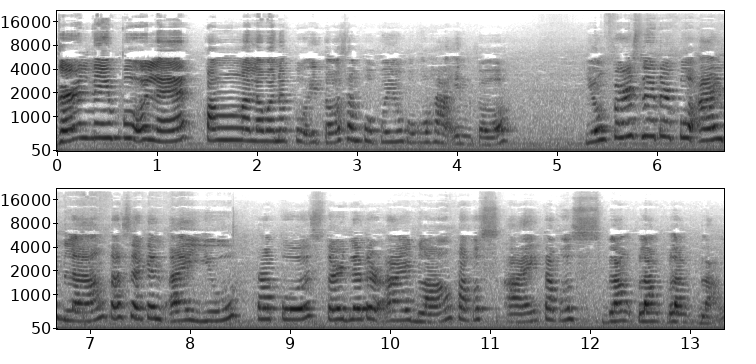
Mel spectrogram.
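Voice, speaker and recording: Speaking at a very slow pace, a woman uses a high pitch and lively intonation, with audible room echo and noticeable background noise. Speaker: live-stream vlogger. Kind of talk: live stream chat with viewers. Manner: polite, uses po constantly.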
